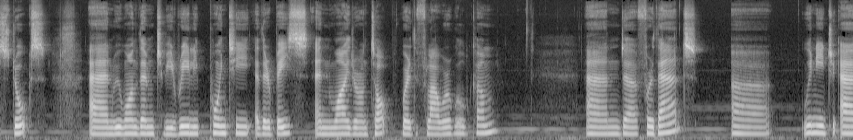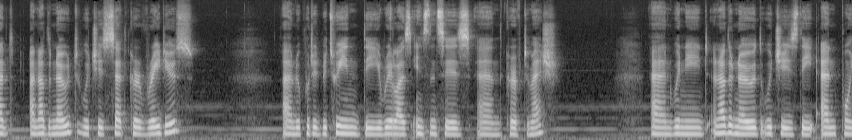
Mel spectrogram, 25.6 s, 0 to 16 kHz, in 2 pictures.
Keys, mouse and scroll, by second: 0.9 click, 1.8 click, 3.8 click, 6.2 shift+a, 15.3 click, 17.0 shift+a, 23.7 click.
